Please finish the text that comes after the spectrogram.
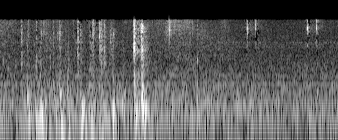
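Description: Quiet typing on a computer keyboard while naming a new folder, a soft irregular run of light key clicks with a few sharper taps, close and alone.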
